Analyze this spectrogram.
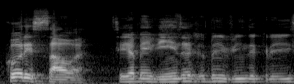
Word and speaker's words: Koressawa: É isso a pronúncia? Kurosawa. Kurosawa.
